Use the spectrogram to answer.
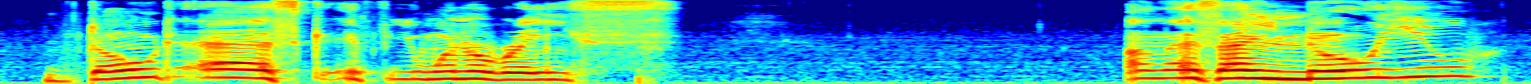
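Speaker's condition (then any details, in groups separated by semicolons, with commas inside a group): Cerebral palsy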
